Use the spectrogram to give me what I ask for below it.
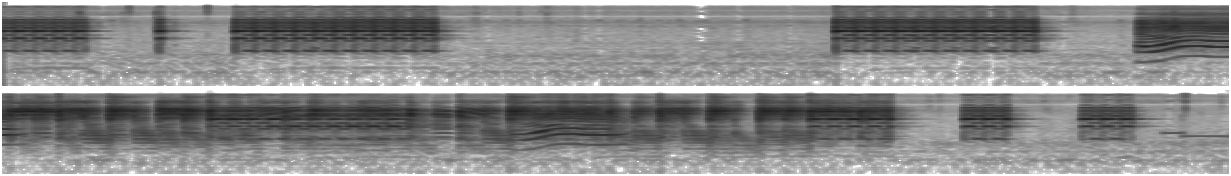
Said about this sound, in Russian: А вот тут рингтоны прям прикольные от автора.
